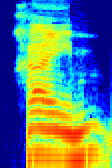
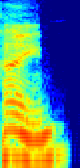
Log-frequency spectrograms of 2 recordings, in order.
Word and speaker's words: Heim: estar en su casa jaim da la idea de intimidad no estar en su intimidad casera o en su intimidad personal Eso significa un heim repito heim escrito a e i m heim de ahí viene la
